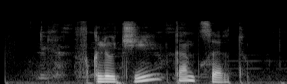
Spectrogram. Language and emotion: Russian, neutral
